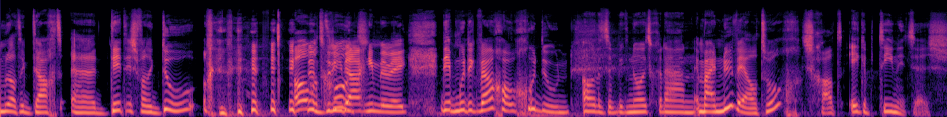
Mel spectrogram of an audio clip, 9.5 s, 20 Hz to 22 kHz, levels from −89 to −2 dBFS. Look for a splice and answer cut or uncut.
uncut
